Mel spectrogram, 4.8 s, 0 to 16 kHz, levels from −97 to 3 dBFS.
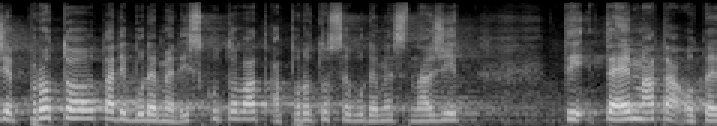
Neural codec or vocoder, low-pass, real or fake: vocoder, 44.1 kHz, 128 mel bands every 512 samples, BigVGAN v2; 14.4 kHz; fake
